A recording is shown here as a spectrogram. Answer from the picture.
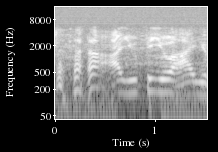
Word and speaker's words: IUPUI: And my acronomatic favorite, IUPUI. Uppui, otherwise known as the Jaguars, or if you want to do it phonetically, it's weep.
